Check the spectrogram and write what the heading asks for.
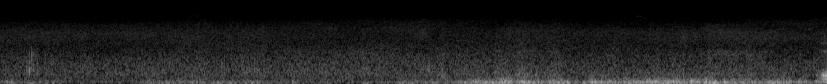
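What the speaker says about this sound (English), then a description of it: "It's getting very windy out." Wind gusts through an outdoor cemetery on a rainy day, a broad rushing roar that starts moderate and grows louder and more buffeting low against the microphone halfway through.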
